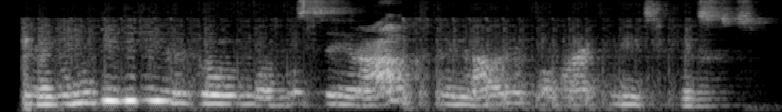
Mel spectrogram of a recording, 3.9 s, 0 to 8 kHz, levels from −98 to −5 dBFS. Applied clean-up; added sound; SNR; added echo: neural mask model DeepFilterNet 3.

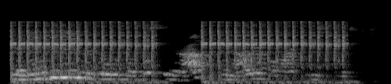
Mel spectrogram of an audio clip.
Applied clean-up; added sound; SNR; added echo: classical method WPE with log-MMSE.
